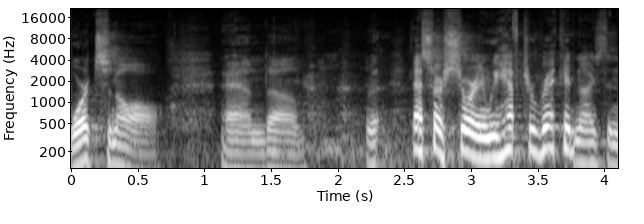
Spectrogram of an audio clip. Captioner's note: audience laughing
